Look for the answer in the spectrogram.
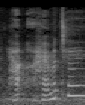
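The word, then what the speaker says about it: hamate: Matt Olson is out with a Hammett. – Is that how you say it? Yeah.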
